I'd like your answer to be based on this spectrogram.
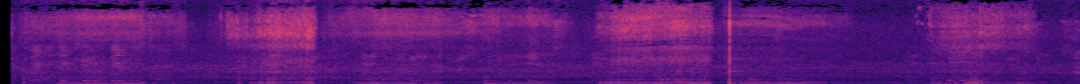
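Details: Pit bull puppy that snores loudly and all the time: dog snoring.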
